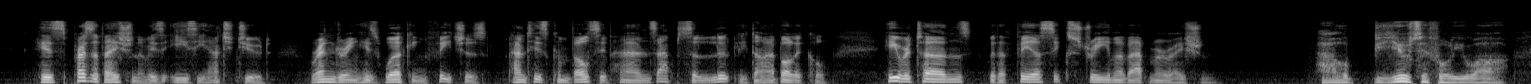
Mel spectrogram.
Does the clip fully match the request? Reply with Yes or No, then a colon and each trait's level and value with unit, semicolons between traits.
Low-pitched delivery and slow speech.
Yes: low, 100 Hz; slow, 110 wpm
